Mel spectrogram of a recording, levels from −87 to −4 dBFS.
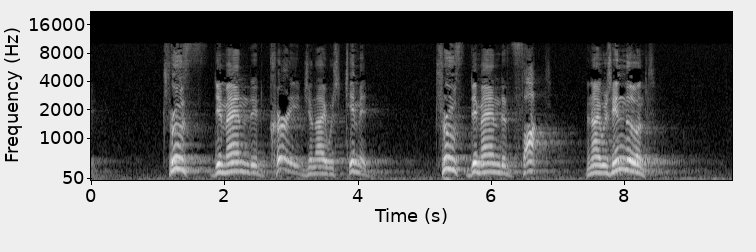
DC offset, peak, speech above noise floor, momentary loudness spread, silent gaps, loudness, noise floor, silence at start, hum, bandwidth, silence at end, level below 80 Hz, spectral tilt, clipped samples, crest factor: under 0.1%; -6 dBFS; 33 dB; 15 LU; none; -24 LUFS; -56 dBFS; 1.1 s; none; 10.5 kHz; 0.95 s; -54 dBFS; -4.5 dB/octave; under 0.1%; 18 dB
